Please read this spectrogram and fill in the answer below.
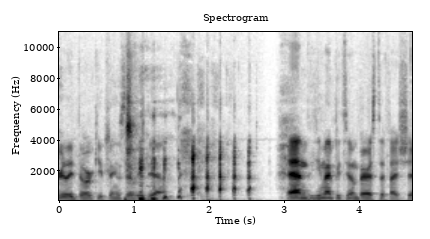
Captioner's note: laughs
